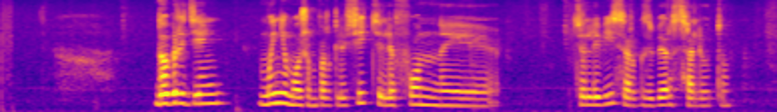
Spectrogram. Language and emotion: Russian, neutral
